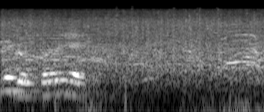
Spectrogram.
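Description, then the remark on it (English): Steady, dense hiss of heavy rain pouring down outdoors at Zeeland Stadium during a ball game, raining harder and harder, continuous throughout, with indistinct voices murmuring briefly at the start beneath the downpour. “And it just keeps raining harder and harder here at Zeeland Stadium.”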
